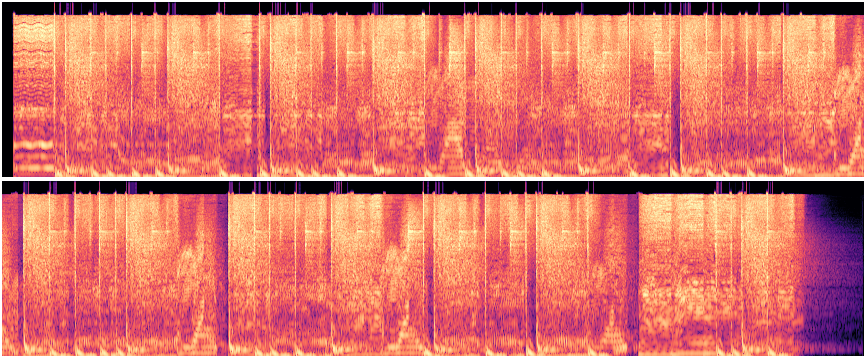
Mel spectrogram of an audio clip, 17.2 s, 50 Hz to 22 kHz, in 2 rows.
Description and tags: Likrakai Template 03
Here's a few loops from my newest track Likrakai! It will get filthier and filthier....i promise ;)
bass, drum, filthy, hat, kick, loop, mastering, snare, synth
